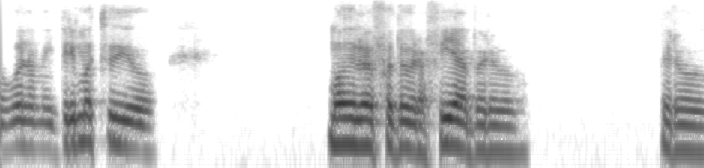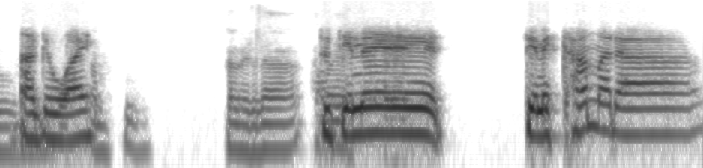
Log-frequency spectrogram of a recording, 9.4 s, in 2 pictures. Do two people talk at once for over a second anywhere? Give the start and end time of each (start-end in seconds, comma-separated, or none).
none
